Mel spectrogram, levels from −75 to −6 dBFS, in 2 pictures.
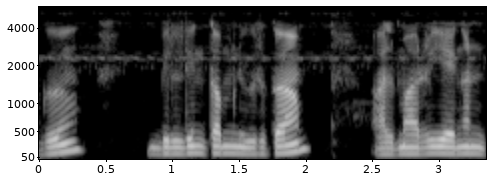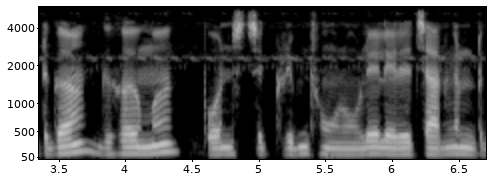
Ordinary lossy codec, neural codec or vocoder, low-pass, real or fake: none; none; 5.4 kHz; real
